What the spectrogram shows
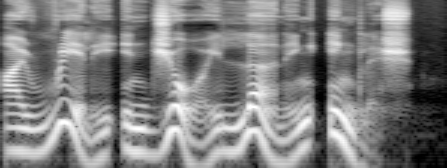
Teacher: Nice clear vowels. Stress on really and English.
